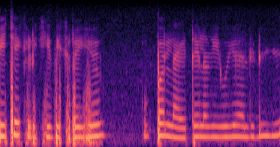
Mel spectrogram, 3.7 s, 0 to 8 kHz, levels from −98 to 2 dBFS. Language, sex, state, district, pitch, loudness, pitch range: Hindi, female, Bihar, West Champaran, 225 Hz, -23 LUFS, 215-235 Hz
